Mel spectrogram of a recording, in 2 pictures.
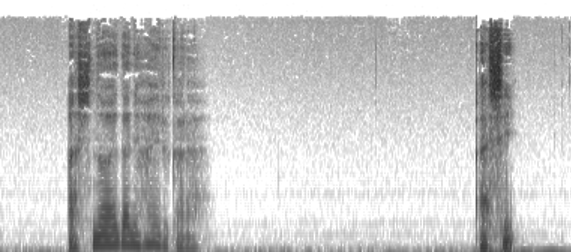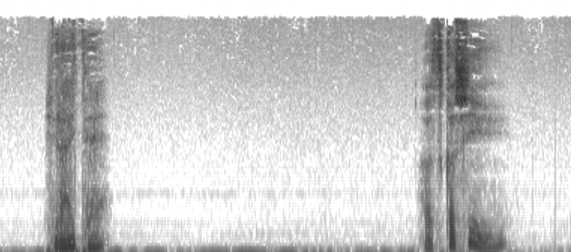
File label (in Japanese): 可愛い, ASMR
